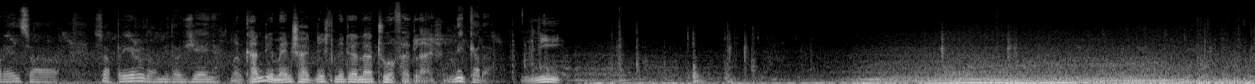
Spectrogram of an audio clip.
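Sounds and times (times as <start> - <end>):
speech: 0.0 - 5.9
bus engine rumbling inside a moving bus: 0.0 - 12.5
light rattles and clicks inside a moving bus: 4.5 - 8.5.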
